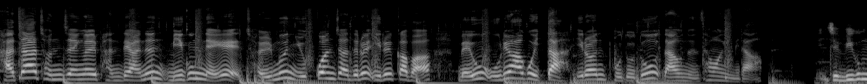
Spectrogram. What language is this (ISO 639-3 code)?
kor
